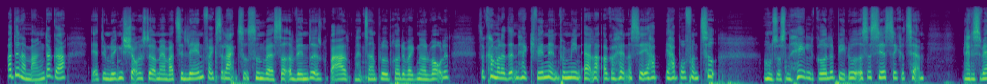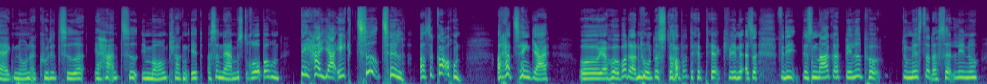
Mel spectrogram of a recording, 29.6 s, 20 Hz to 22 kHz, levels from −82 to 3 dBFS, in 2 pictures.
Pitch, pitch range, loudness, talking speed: 240 Hz, 215-260 Hz, -18 LUFS, 280 wpm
